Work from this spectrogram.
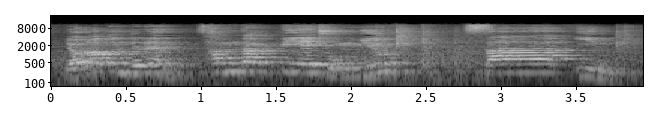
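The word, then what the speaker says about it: sine: 때 여러분들은 삼각비의 종류 사인 신 신이라고 읽으면 안 돼요 원죄가 아니야 알아들은 분은 굉장히 영어가 잘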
